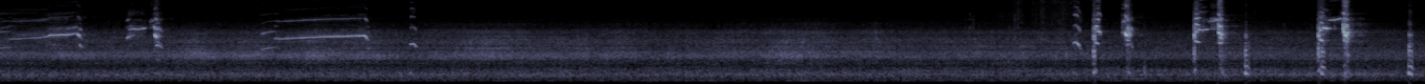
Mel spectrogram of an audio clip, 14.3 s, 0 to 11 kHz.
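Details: Peregrine falcons at a nest site in La Crescent, USA, a male meeting a new female, 16 March 2023: thin rising whining calls early, then a burst of sharp, clipped chip notes near the end over steady background hiss.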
